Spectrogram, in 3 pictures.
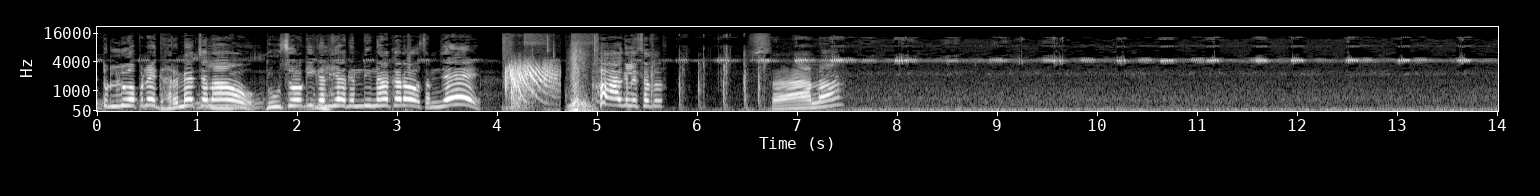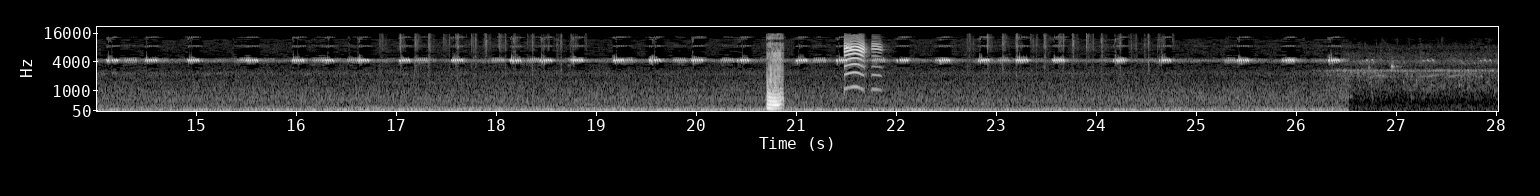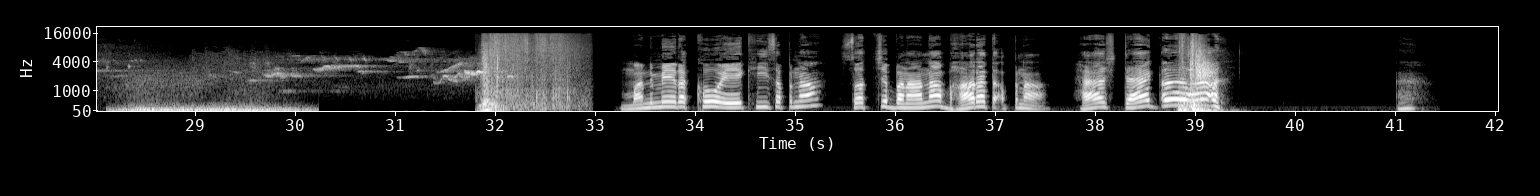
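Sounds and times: cricket chirping: 0.0 - 4.0, 5.0 - 32.2.

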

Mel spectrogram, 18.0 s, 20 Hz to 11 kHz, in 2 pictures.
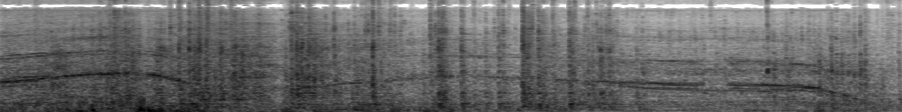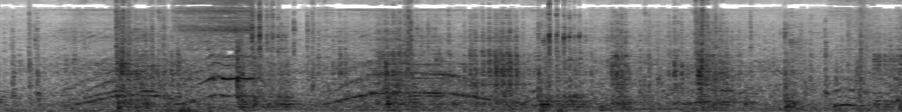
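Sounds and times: forklift motor whine: 0.0 - 16.4
forklift mast clunks and rattles: 8.5 - 18.0.

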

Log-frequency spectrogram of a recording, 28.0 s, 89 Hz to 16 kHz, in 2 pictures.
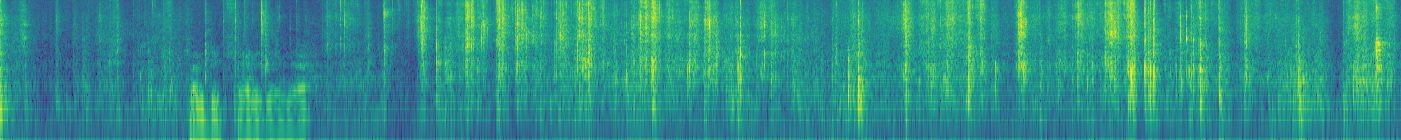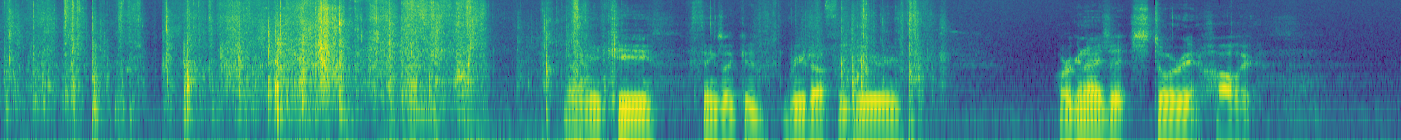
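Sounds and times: paper label tearing and crumpling: 0.0 - 20.4, 21.6 - 23.4.

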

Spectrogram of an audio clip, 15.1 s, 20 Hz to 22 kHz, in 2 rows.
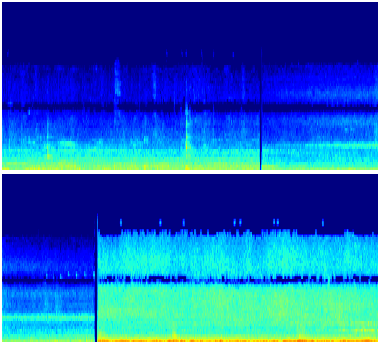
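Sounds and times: tram running noise: 0.0 - 15.0
tram passing with deep rumble: 1.4 - 15.0
faint high whine: 5.2 - 15.0.

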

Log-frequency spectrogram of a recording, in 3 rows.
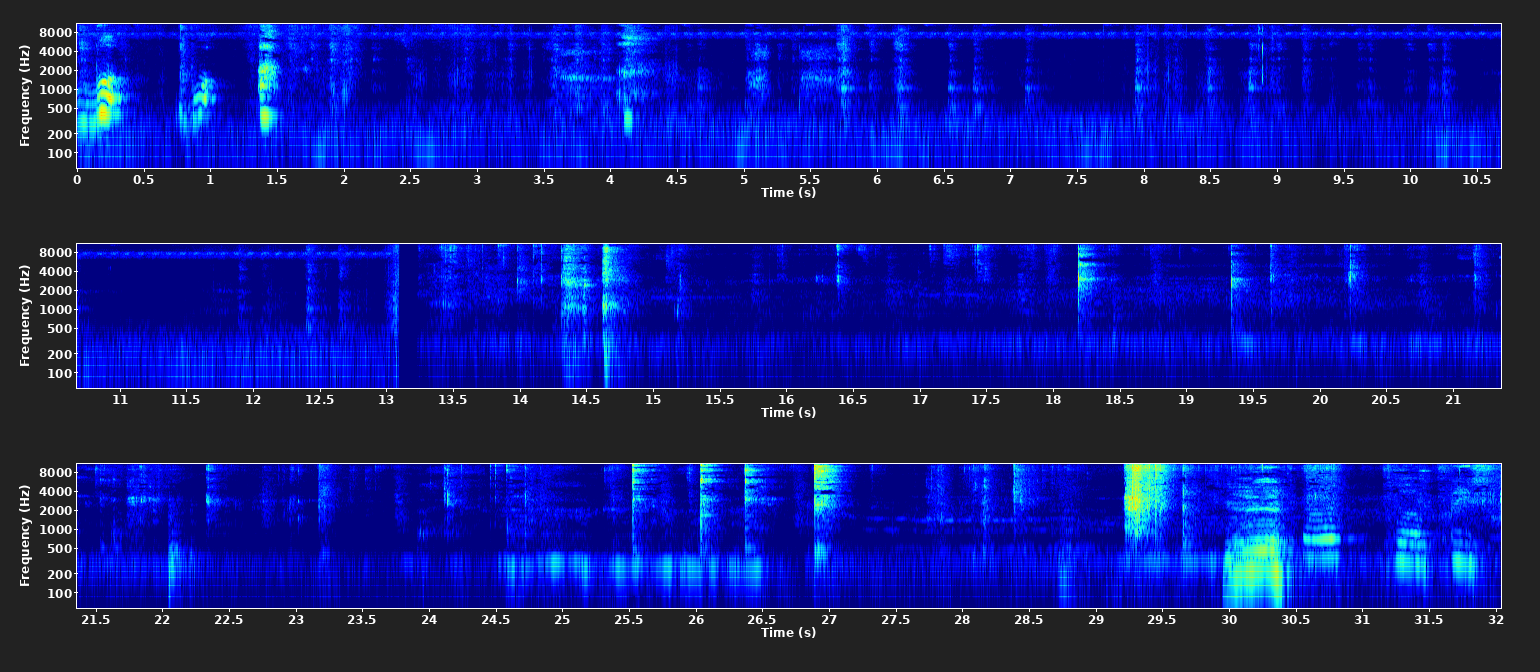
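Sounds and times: spoons clinking against bowls: 25.5 - 27.3.

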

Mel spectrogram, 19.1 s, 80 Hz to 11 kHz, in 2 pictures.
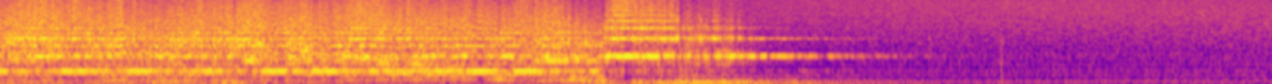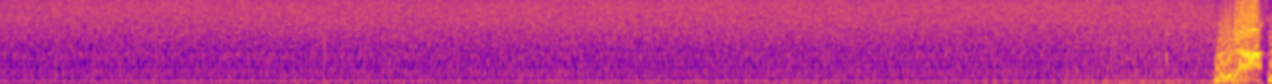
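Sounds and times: low even hum: 0.0 - 19.0
steady hiss: 6.4 - 19.0.

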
